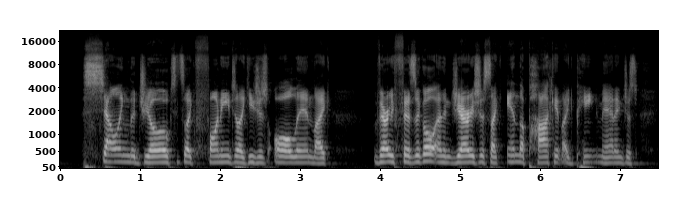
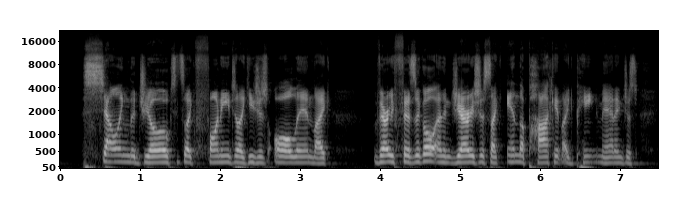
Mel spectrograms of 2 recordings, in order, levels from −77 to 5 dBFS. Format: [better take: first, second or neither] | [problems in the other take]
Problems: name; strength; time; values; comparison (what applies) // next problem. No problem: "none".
neither | none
